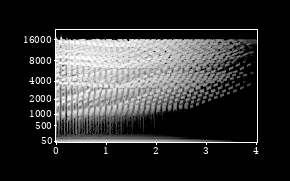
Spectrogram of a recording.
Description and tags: Sparkling Star 04
A star sparkling from far, far away. So far away in the vast universe.
This sound can for example be used in fantasy films, for example triggered when a star sparkles during night or when a fairy waves her magic wand - you name it!
If you enjoyed the sound, please STAR, COMMENT, SPREAD THE WORD!🗣 It really helps!
fairy, fantasy, flash, gem, gems, magic, saga, shining, sparkle, sparkling, sparkly, spell, star, twinkle, twinkling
